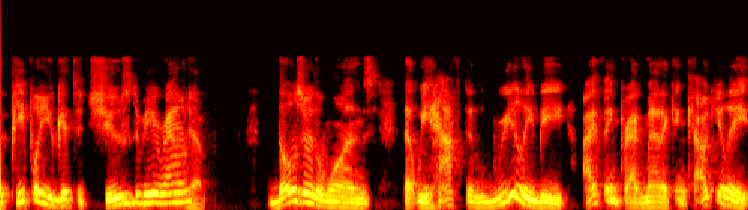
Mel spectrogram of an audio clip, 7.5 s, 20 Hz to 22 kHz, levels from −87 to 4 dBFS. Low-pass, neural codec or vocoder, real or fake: 7.2 kHz; none; real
